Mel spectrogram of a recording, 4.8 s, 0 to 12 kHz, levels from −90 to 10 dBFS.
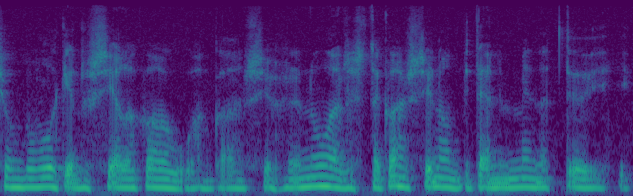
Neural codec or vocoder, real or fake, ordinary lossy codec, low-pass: none; real; none; 10.8 kHz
